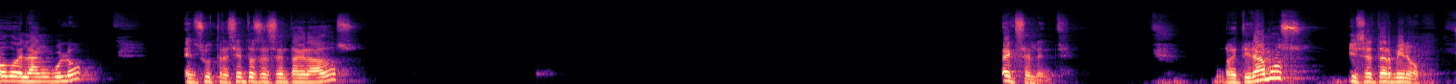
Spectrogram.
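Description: A man speaks calmly in a room, with pauses.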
